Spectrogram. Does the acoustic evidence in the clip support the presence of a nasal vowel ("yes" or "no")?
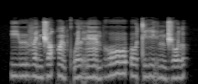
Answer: yes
